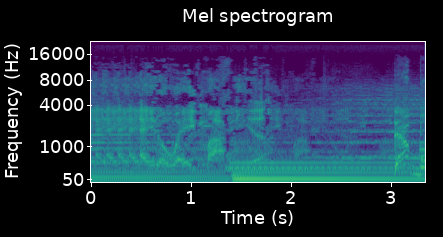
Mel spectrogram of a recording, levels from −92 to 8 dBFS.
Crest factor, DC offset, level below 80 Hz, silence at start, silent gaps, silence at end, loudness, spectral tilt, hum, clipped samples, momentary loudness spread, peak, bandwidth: 18 dB; under 0.1%; -32 dBFS; 0 s; none; 0 s; -30 LUFS; -4 dB/octave; none; under 0.1%; 6 LU; -10 dBFS; 14 kHz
